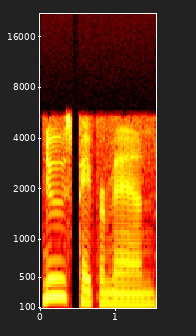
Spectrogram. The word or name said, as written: newspaperman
